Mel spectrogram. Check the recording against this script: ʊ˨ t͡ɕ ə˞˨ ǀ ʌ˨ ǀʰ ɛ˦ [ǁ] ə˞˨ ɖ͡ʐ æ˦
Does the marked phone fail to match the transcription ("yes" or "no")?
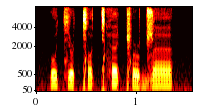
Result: no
